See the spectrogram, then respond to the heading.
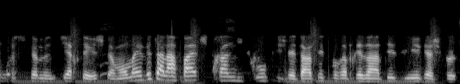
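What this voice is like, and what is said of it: Quebec City French accent. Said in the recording (French): “mon accent de la ville de Québec soit entendu partout au Québec ... un accent qui résonne fort en eux”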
